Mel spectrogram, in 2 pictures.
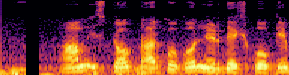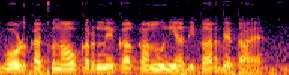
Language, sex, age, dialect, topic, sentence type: Hindi, male, 41-45, Hindustani Malvi Khadi Boli, banking, statement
